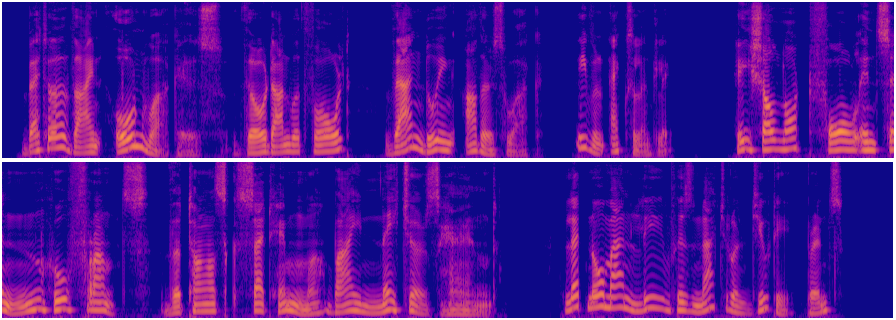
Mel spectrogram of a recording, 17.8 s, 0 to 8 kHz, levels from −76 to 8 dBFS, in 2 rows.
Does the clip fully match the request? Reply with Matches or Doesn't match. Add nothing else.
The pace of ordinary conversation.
Doesn't match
